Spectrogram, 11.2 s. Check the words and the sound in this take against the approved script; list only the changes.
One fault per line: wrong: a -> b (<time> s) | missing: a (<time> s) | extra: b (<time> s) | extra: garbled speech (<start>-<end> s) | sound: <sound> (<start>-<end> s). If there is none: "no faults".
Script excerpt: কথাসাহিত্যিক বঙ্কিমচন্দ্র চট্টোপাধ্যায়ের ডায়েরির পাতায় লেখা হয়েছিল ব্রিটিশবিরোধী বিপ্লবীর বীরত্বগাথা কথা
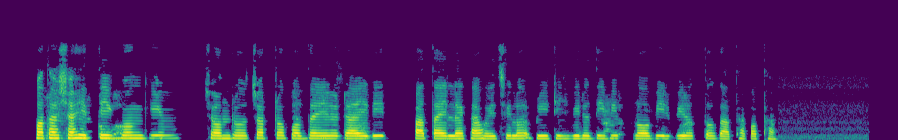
no faults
